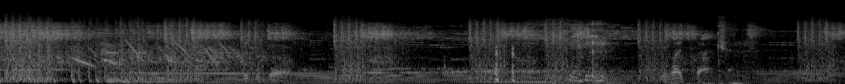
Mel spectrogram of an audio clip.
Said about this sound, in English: Kill him! Oh, jump away from those bullets.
